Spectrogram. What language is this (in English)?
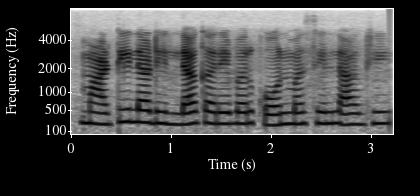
Chhattisgarhi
